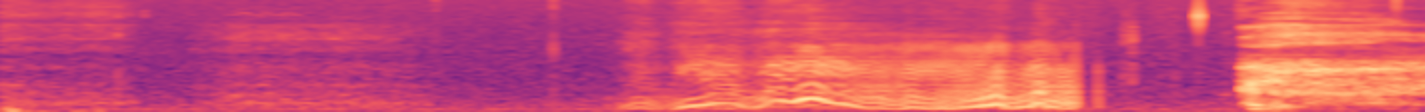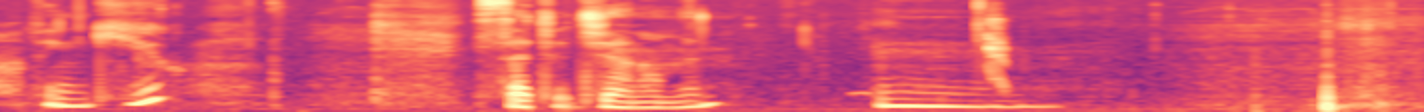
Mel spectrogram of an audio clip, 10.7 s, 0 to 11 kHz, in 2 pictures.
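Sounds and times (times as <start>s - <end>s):
zipper being zipped up: 2.3s - 4.1s
speech: 5.5s - 6.3s, 7.2s - 9.4s.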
